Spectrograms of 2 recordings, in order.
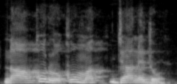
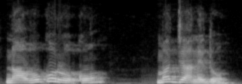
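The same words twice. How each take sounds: First: "नाव को रोको मत" as one phrase, pause, then "जाने दो"; pause after मत. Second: "नावों को रोको", pause, then "मत जाने दो" together; pause before मत. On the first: Akbar's written order to let boats pass, pause after मत. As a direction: keep मत with रोको, break before जाने दो. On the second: Munshi's twisted order to stop boats, pause before मत. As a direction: break after रोको, join मत to जाने दो. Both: A narrator's reading. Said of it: "इस थोड़ी सी हेरफेर".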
